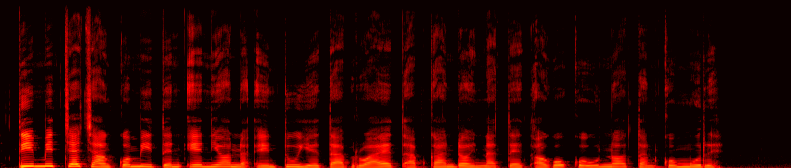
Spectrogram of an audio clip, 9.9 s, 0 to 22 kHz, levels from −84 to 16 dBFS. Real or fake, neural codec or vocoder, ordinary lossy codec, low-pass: real; none; none; none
